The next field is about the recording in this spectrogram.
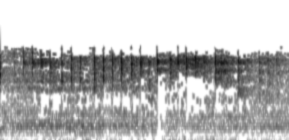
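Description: Daubenton's bat, a bat that flies along water, calls through a bat detector: a fast, steady train of dry ticking clicks, roughly ten a second, over a faint hiss, with no talking.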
